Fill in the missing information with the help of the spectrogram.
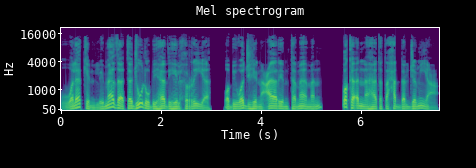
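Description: A man's voice: normal speed, a little mellow, no room sound, clean studio sound. A man voicing a composed secret agent who speaks firmly and with restraint, in an audiobook. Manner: firm, low, restrained. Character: firm, composed male secret agent hero. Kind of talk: audiobook character voice.

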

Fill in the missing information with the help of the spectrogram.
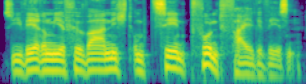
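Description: A man voicing an irritable, pompous older gentleman who blusters at his household in a literary reading. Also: lowish voice, moderate pace, dry recording, studio quality, lightly acted. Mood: blustering. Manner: gruff and blustering.

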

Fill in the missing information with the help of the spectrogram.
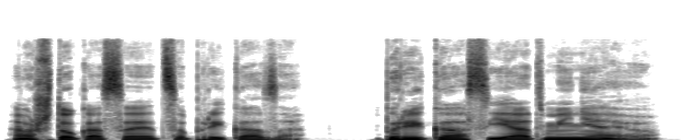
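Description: Storybook king: a woman reading a stern, commanding young ruler, low and warm. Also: moderate pace, clear, resonant tone, no room sound, clean studio sound. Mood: calm. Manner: calm and commanding.

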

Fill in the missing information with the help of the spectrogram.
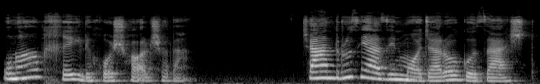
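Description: A woman narrates a folk tale for an audiobook in a calm, easygoing storytelling voice. She reads in a relaxed, conversational way rather than a formal one, and her pitch sits in the middle of the female range.

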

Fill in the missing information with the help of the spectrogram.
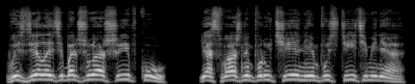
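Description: A man voicing a desperate male guerrilla messenger who shouts and pleads to be let through. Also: a little high, expressive, moderate pace, no echo, clean studio sound, pitched above the performer's own voice. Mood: pleading. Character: frantic male guerrilla messenger crossing lines.

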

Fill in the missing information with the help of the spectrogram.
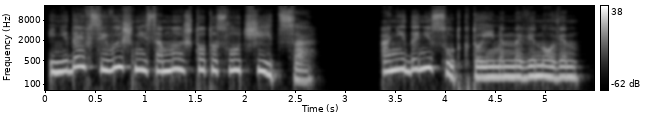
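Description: A woman's voice: on the low side, lively intonation, normal speed, darkish tone, no room sound, studio quality, lightly acted. A woman voicing a defiant young noblewoman who speaks in a firm, cold, steely tone. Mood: threatening.

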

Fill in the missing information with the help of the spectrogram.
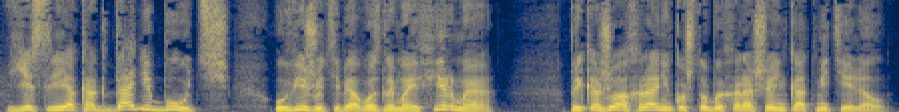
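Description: Male narrator doing a raging boss: shrill, higher and louder than his own voice, dry close sound. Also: big pitch swings, normal speed, no room sound. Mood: angry. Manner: yelling, shrill when enraged. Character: harsh fat male boss, furious and cruel.

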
